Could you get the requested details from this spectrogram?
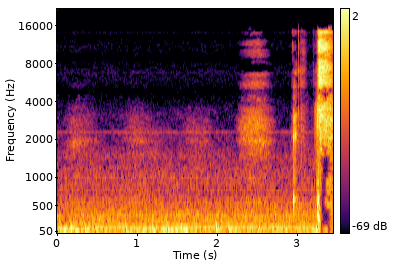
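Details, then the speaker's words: Woman sneezing hard, makeup running: quiet breathing builds to a sharp inhaled catch, then one abrupt forceful hissing sneeze. "Oh boy. Oh. Makeup is running. I'm sneezing so hard."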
